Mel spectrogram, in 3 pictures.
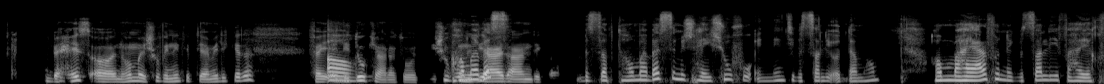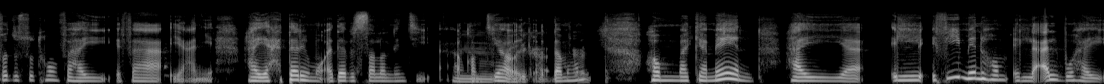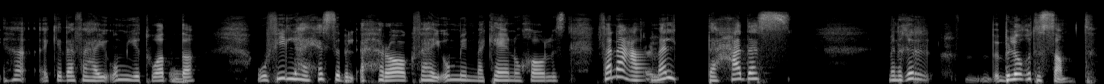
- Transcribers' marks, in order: other background noise; static; distorted speech; tapping
- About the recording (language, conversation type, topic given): Arabic, podcast, إيه أكتر قيمة تحب تسيبها للأجيال الجاية؟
